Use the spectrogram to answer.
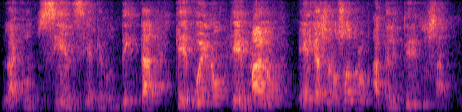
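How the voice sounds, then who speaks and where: Older preacher, bright tone, echoey church. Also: male voice, fairly high pitch, normal speed, far from the mic. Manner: animated, rising to emphatic peaks, chuckling asides. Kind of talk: sermon.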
